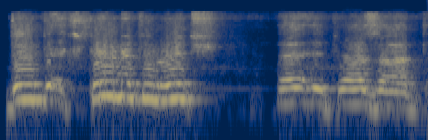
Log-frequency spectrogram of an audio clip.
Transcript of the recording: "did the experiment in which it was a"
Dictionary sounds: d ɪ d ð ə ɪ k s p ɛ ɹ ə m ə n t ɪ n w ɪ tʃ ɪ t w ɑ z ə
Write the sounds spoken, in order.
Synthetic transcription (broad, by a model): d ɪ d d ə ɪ k s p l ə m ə t ɪ n w ɪ tʃ ɪ t w ɑ z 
